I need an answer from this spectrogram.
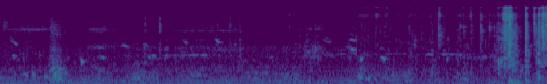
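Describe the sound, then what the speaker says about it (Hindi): A flock of about thirty-five pigeons kept for sale gives faint, scattered calls over steady low background noise, growing a little busier and louder near the end. "ये सारे कबूतर हैं"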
